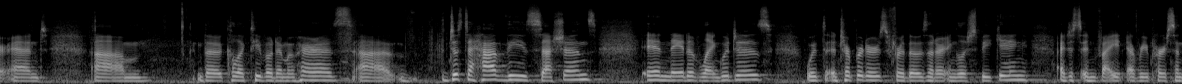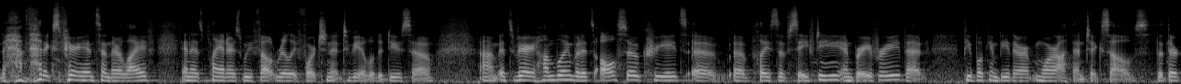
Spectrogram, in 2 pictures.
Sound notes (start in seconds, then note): 11.6 laughter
